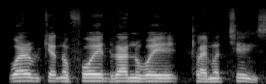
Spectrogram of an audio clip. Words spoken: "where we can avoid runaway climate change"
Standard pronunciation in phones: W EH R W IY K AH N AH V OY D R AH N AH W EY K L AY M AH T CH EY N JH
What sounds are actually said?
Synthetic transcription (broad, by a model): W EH R W IY K AH N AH F OY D R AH N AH W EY K L AY M AH T CH EY N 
